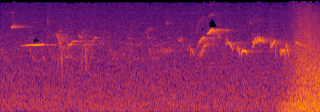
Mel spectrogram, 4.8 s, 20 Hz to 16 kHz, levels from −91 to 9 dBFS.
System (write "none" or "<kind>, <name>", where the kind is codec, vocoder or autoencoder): none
